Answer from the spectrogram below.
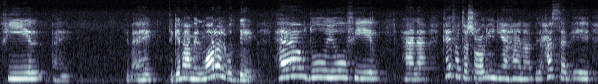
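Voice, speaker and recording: An Egyptian-accented woman teaching English to young children, spelling out each letter sound and repeating words slowly and patiently. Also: on the high side, highs cut off, slight background noise. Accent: Egyptian Arabic. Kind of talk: step-by-step phonics lesson.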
